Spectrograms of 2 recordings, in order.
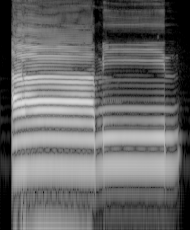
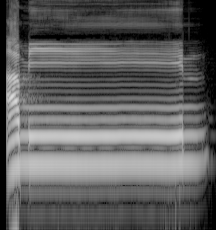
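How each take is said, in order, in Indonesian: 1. Vokal pertama panjang; m-nya tunggal. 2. Vokal pertama pendek; m-nya tunggal. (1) "diringankan mimnya" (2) "kita pendekkan hamzanya dan ringan mimnya"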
